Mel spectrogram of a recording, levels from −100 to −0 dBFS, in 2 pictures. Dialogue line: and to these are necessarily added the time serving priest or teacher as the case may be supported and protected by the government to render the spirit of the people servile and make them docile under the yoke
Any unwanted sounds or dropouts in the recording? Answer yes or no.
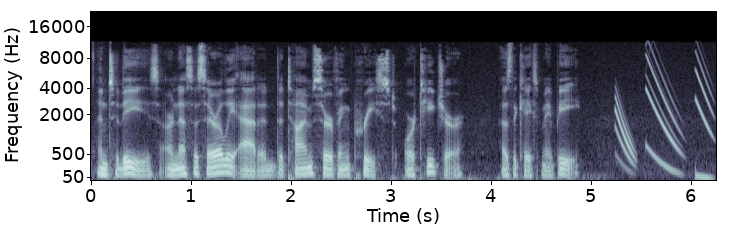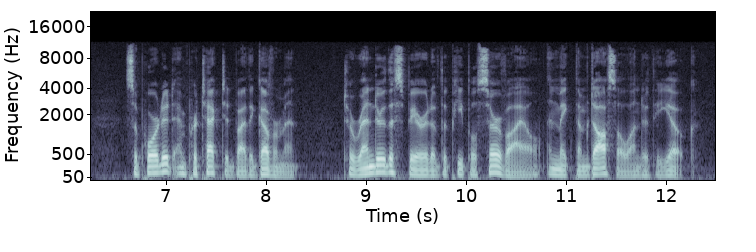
yes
